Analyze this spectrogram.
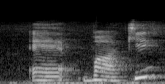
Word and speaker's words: bachi: So despite the fact that the letter H is not pronounced, but it changes the meanings of the words.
